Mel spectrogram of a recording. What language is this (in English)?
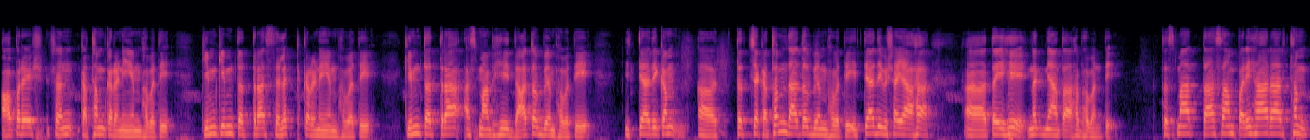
Sanskrit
